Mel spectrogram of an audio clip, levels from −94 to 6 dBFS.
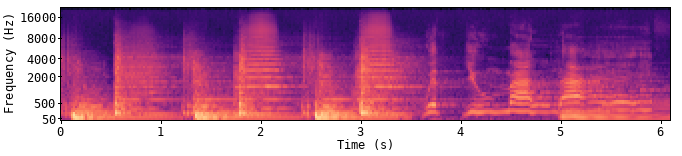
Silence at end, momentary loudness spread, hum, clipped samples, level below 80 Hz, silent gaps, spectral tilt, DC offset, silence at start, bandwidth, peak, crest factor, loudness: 0 s; 13 LU; none; under 0.1%; -26 dBFS; none; -5.5 dB/octave; under 0.1%; 0 s; 18.5 kHz; 0 dBFS; 18 dB; -19 LUFS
